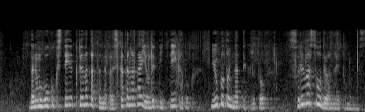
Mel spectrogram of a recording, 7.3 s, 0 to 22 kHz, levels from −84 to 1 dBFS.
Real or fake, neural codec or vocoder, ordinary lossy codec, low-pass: real; none; none; 7.2 kHz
